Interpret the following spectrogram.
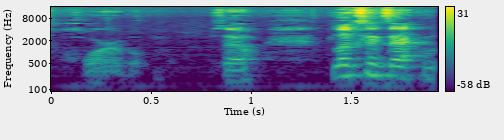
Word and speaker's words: horrible: or coffee because it's horrible so looks exactly like it does in english you just don't pronounce the h of course in spanish but he says it's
